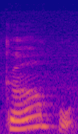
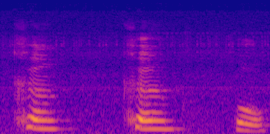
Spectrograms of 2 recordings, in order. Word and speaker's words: campo: Quando nós pronunciamos campo, é como se nós tivéssemos apenas um A acentuado, campo, ok? É como se não existisse esse M aqui na palavra, mas sim, né, um acento no A para dar mais intensidade.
